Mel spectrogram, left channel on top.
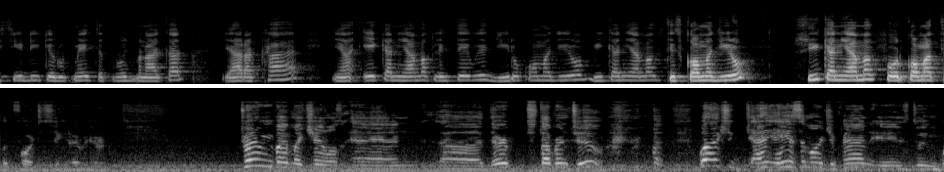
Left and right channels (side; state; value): both; different; correlation 0.00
